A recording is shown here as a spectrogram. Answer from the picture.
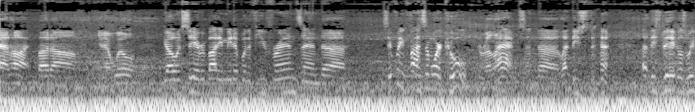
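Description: Steady low rumble of a turbocharged squarebody pickup heard inside its cab, with a man talking over it.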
